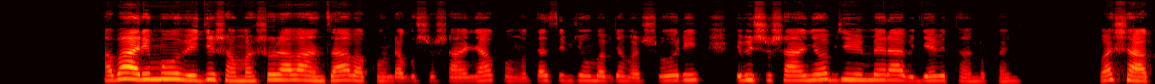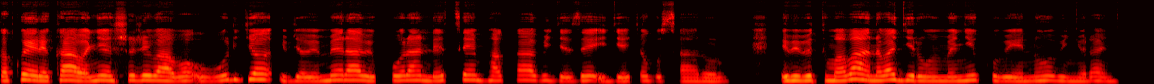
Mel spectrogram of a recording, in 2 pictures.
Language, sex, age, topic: Kinyarwanda, female, 25-35, education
